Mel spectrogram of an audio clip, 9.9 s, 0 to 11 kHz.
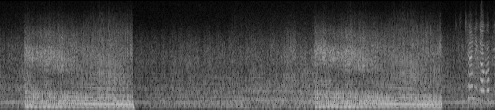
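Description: A propeller airplane engine in a 1937 aerial serial opens up to full throttle, a loud steady drone that surges in two strong bursts and drops back between them, with voices heard over it.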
